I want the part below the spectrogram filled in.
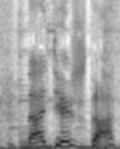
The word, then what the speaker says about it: Nadežda: Inak pre Trnaváka ako repa, ako som ja, je to meno aj ťažko vysloviteľné, že dnes je tam meno Nadežďa, Nadežda, alebo... – Nadežda. – Nadežda. Dobre. – Že nevieš, kam máš dať mekčen, že? – No.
